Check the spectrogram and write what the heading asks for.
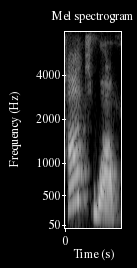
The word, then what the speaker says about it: Pattoa: So it's Patty without the Y and OA for OA. Yeah, quinoa, the end part of quinoa.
